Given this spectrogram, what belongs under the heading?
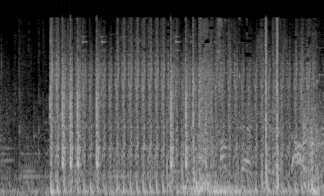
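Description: A PPSh submachine gun fires in the Warzone video game, with rapid sustained bursts of loud, close automatic gunfire crackling over about three seconds, following a short quieter lead-in.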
